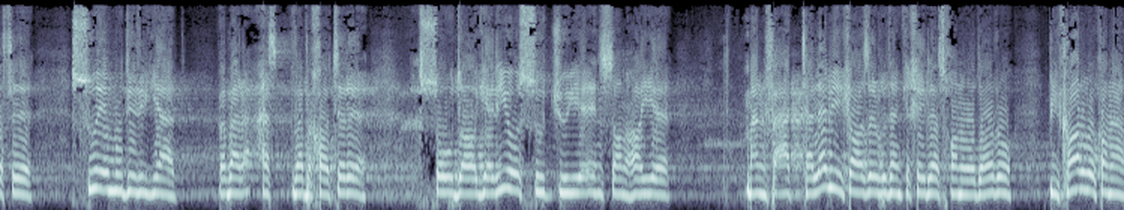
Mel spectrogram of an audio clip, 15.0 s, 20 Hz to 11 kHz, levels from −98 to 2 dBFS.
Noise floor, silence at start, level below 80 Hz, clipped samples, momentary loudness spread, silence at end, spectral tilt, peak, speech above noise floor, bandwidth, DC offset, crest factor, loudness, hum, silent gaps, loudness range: -33 dBFS; 0 s; -48 dBFS; under 0.1%; 14 LU; 0 s; -3.5 dB/octave; 0 dBFS; 21 dB; 10.5 kHz; under 0.1%; 12 dB; -12 LUFS; none; none; 2 LU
